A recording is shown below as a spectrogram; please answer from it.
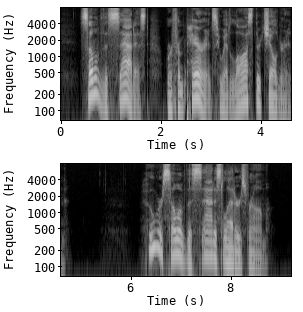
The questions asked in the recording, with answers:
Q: Who were some of the saddest letters from?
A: Some of the saddest letters were from parents who had lost their children.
